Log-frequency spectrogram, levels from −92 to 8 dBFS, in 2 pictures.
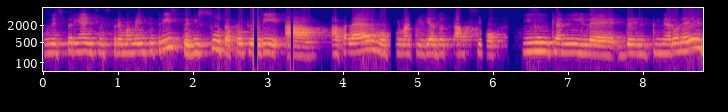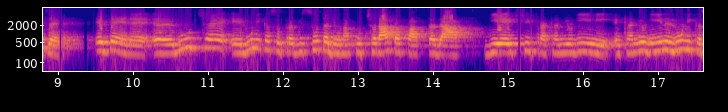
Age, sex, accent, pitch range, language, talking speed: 20-39, female, native, 195-230 Hz, Italian, 120 wpm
